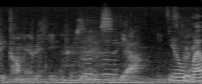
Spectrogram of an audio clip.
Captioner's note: students Agreeing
